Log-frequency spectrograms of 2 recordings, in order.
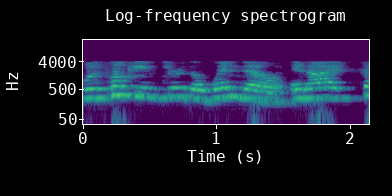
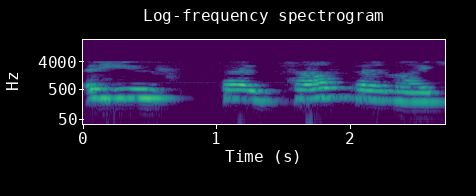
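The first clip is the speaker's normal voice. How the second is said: usual speaking voice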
